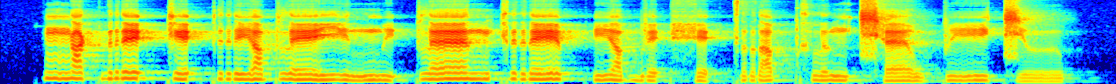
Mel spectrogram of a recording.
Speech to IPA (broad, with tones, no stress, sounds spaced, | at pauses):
ŋ a˥˩ k̚ r e˥˩ ʔ k e˦˥ ʔ p r i˧ a̯ p l eː˧ j i˩˦ n m i˨˩ ʔ p l ɛː˥˩ n k r eː˥˩ p̚ ʔ i˧ a̯ b e˦˥ ʔ h e˨˩ ʔ t r a˥˩ p̚ kʰ l ɯ˥˩ ŋ t͡ɕʰ ɛː˧ w p iː˥˩ t͡ɕ ɯː˨˩ p̚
